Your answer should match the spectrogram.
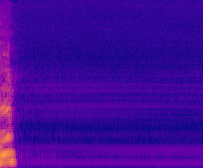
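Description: The end of a spoken word, then a faint steady electrical hum made of a few even, unchanging tones, like mains hum picked up by the recording.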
